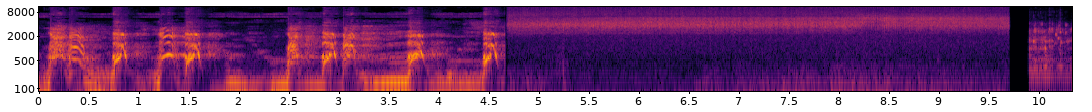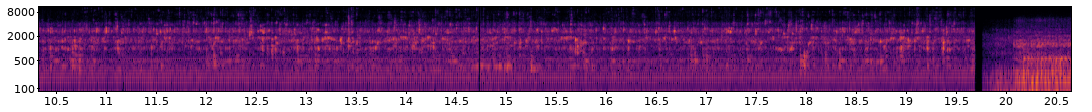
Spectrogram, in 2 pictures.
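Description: A dog barking repeatedly, several sharp barks over about four and a half seconds. Then a steady hiss for about five seconds, followed by a steady, busy noise over a constant low hum.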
